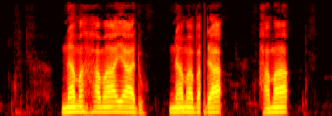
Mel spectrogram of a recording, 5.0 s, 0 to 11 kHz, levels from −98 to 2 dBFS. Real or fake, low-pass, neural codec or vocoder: real; 9.9 kHz; none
